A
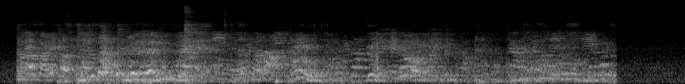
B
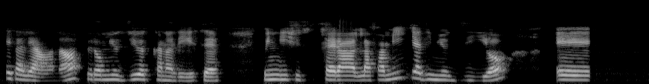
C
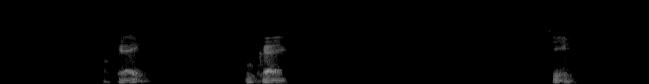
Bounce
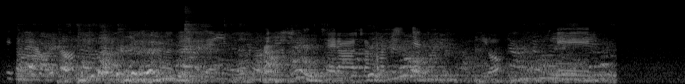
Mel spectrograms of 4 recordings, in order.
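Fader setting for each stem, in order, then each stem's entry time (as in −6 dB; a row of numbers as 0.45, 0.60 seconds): −6.0, −16.0, +0.5 decibels; 0.00, 0.00, 0.00 seconds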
